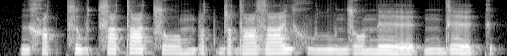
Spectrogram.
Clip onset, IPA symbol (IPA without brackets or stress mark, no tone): ɘ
